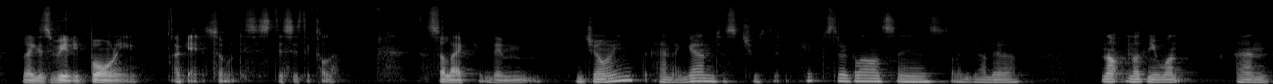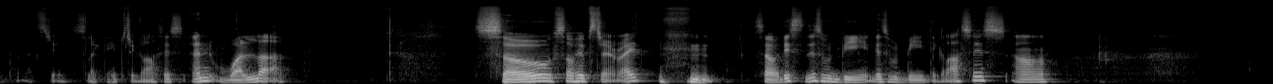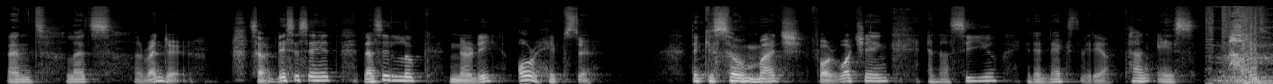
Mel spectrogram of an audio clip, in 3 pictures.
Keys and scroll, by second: 11.6 ctrl+z.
